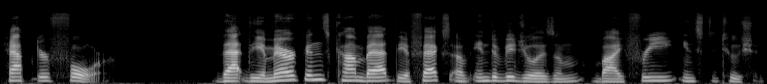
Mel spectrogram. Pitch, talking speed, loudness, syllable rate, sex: 160 Hz, 100 wpm, -21 LUFS, 4.1 syllables/s, male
